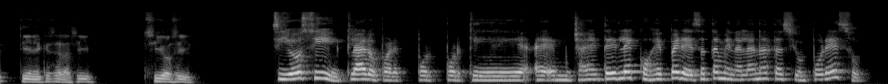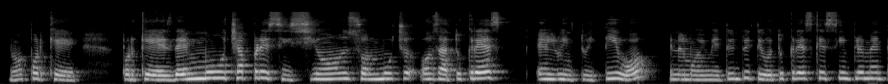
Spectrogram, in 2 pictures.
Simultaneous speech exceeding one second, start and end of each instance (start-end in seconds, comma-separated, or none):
none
